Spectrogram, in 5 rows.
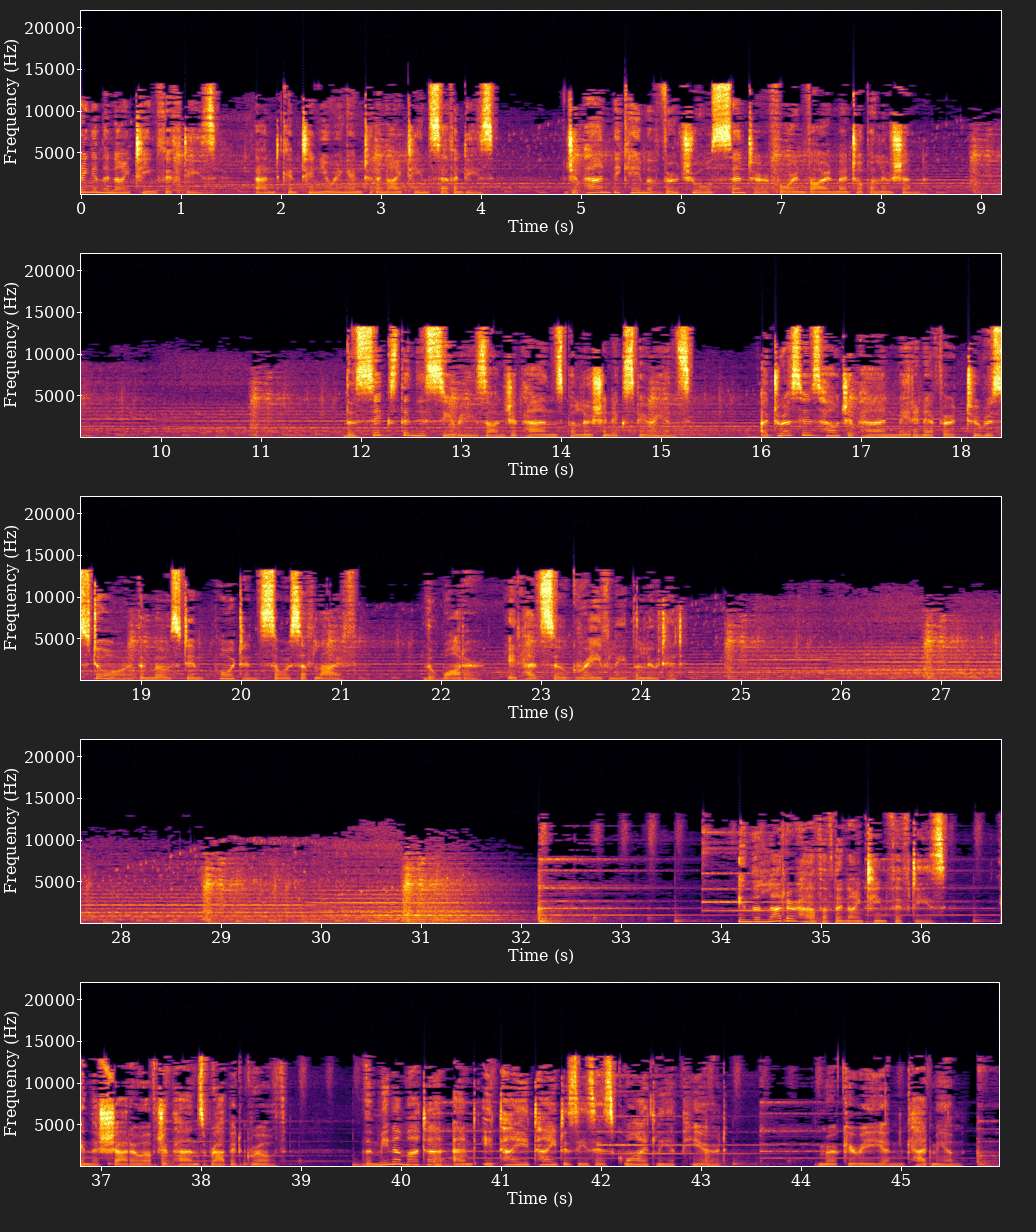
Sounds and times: Speech: 0.0 - 4.2, 4.8 - 8.5, 11.8 - 15.3, 16.0 - 21.2, 21.8 - 24.4, 34.2 - 38.9, 39.5 - 43.3, 44.2 - 45.7
Music: 0.0 - 45.9.

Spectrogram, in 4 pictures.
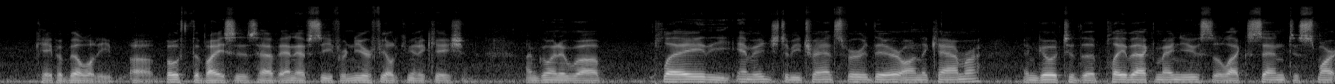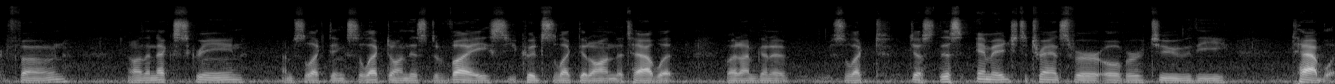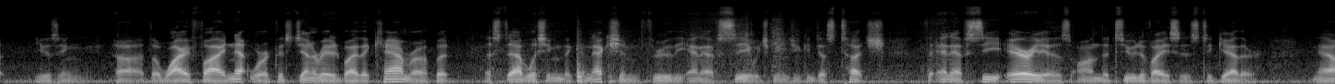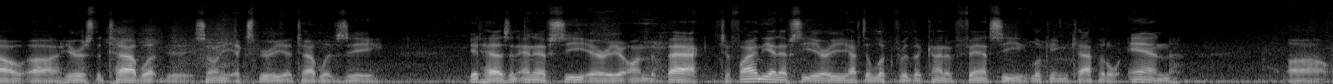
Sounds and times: Speech: 0.4 - 25.7, 26.3 - 43.9, 44.8 - 51.9, 52.9 - 53.3.

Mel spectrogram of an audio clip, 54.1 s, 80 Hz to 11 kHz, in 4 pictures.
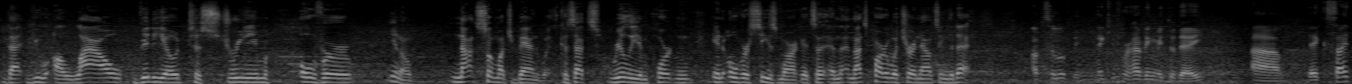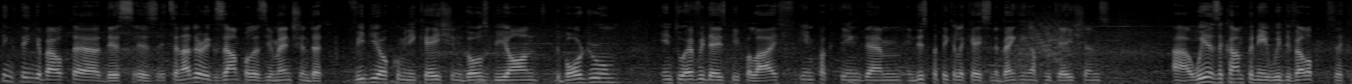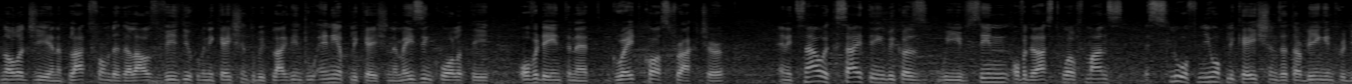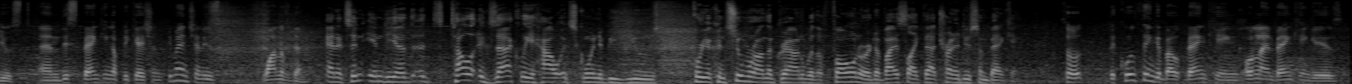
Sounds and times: Speech: 0.0 - 9.8, 10.4 - 12.0, 12.6 - 24.6, 25.3 - 54.0.

